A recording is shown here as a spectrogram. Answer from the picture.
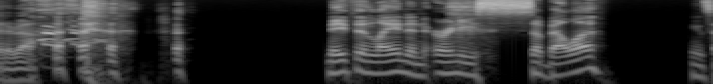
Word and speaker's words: Ernie Sabella: that's funny i don't know nathan lane and ernie sabella that's how you say his name timon and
